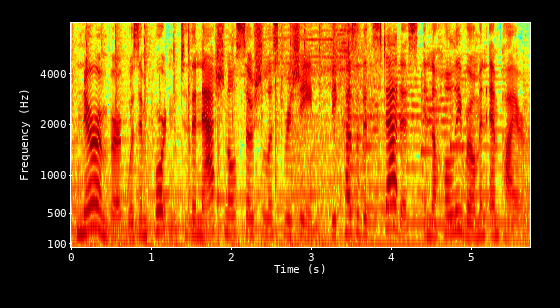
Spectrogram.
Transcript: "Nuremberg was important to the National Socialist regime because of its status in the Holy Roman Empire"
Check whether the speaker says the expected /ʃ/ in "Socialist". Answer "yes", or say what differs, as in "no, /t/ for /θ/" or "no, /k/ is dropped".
yes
